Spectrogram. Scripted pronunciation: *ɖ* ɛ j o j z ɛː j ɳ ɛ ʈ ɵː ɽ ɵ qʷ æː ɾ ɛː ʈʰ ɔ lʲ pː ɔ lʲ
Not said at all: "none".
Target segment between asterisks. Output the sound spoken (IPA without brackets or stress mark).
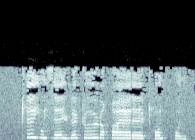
ʈʰ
